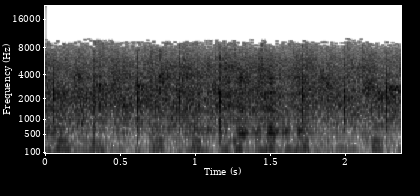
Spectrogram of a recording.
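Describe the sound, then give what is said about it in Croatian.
Applause for a woman who has just sung rises as a dense, steady patter of clapping hands. It lasts a couple of seconds, with a voice faintly audible underneath. “Jedan aplauz za nju.”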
